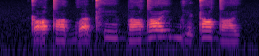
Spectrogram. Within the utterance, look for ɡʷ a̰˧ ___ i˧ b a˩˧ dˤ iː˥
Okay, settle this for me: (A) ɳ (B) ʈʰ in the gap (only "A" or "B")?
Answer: B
